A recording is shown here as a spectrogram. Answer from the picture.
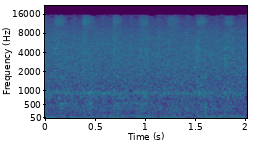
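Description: Faint, steady scratching of a graphite pencil shading and cross-hatching on paper, under a low background hum.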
